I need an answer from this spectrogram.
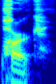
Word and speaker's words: Parq: So now it's at Park nightclub. That's spelled PARQ.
